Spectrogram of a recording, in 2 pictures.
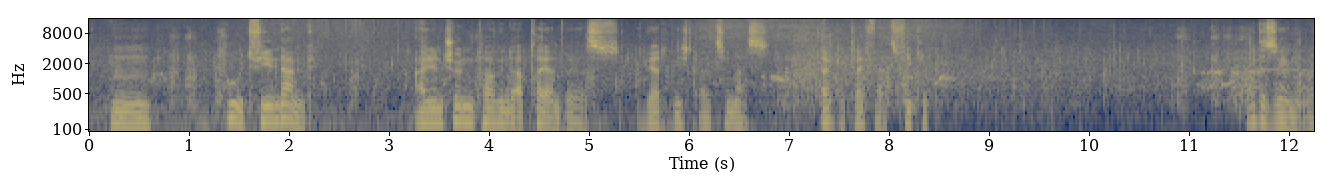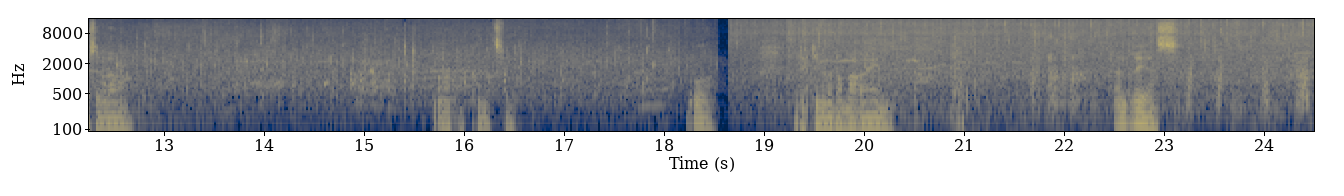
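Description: A man talks calmly and with animation close to a microphone.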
